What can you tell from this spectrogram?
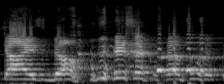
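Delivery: loud, high and stretched-out insistence; hammed-up warning breaking into laughter; insistent mock yell. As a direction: plead loudly that it's true. Voicing woman insisting to disbelieving men.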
